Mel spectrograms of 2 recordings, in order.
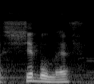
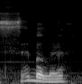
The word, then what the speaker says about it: Shibboleth: Then said they unto him, "Say now Shibboleth," and he said Sibboleth, for he could not frame to pronounce it right.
